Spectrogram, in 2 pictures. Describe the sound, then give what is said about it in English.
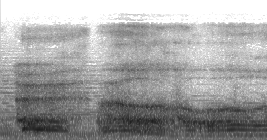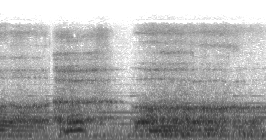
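A voice imitates the deep, gurgling breathing of a giant heard from beyond a door, with several long, loud, groaning breaths in a slow rhythm, each separated by a brief pause, alone. “From beyond, you can hear deep breathing, something so loud that it could only come from a giant.”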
